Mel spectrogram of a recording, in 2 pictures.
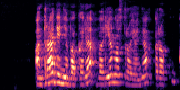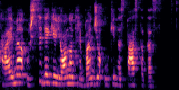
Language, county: Lithuanian, Vilnius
